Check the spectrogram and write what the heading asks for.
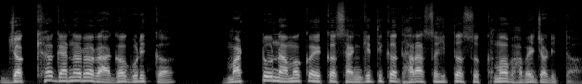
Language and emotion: Odia, neutral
